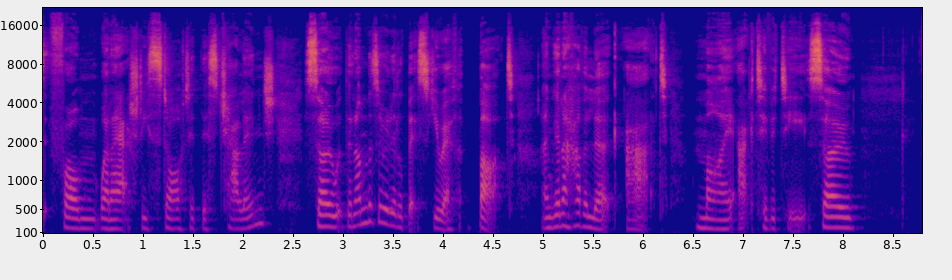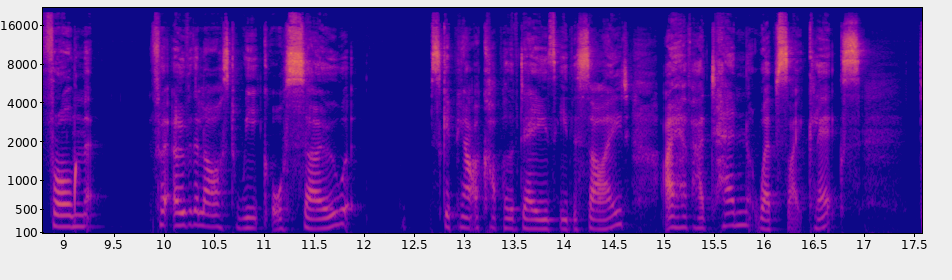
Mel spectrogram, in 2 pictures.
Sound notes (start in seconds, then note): 9.0 bubble popping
